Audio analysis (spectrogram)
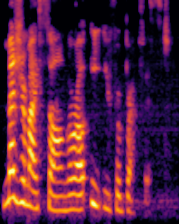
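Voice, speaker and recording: A woman's voice: medium pitch, expressive, brisk, bright, forceful tone. A woman voicing a bossy, threatening picture-book nightingale with a demanding, emphatic manner.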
